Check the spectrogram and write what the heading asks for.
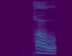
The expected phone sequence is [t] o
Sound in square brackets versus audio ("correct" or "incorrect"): incorrect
